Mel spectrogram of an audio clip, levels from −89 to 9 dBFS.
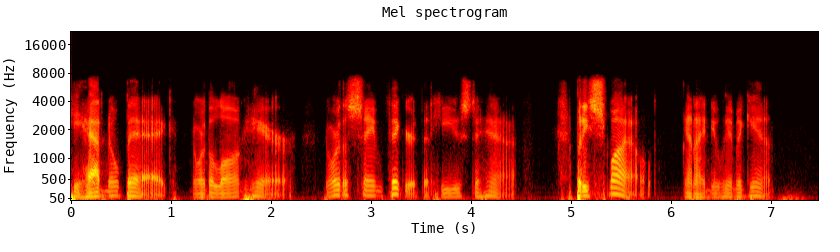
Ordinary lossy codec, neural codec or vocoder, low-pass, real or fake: Opus, 16 kbps; none; 7.2 kHz; real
